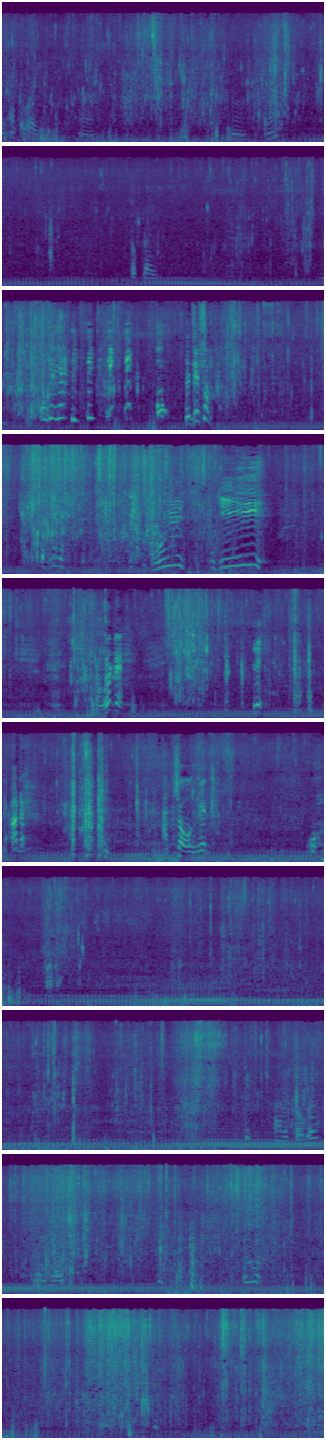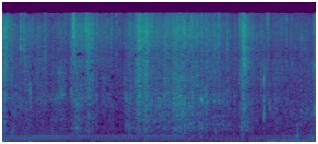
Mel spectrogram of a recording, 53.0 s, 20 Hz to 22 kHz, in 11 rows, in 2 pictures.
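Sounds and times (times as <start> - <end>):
low rumbling microphone noise: 0.0 - 53.0
small engine running: 3.4 - 53.0
barefoot footsteps in mud: 8.0 - 17.8, 21.5 - 28.0, 31.3 - 53.0.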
